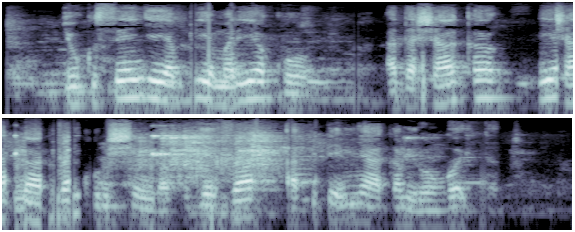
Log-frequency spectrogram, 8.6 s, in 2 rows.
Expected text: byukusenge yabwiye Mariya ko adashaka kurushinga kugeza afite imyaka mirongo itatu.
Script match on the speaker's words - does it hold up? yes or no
no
